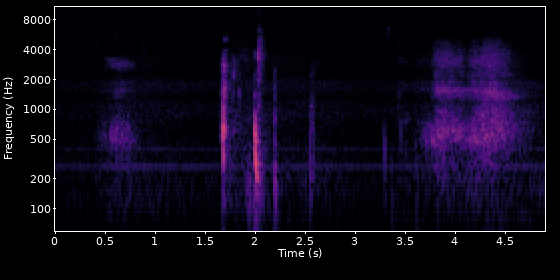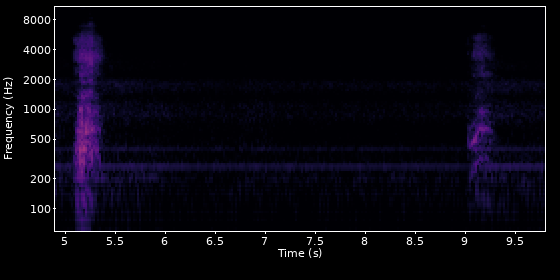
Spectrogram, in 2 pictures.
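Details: Sneezing fit on waking: several forceful sneezes in quick succession with breaths in between.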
